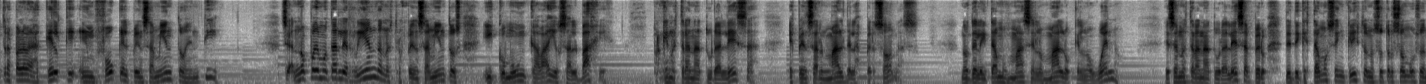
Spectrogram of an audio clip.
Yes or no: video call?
no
